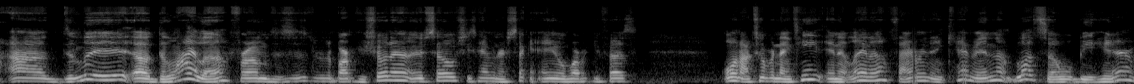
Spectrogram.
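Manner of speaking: ordinary talk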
